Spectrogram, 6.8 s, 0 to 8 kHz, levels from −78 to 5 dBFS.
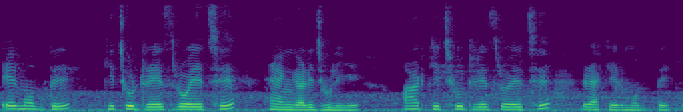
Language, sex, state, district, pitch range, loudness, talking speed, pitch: Bengali, female, West Bengal, Cooch Behar, 165-215 Hz, -18 LUFS, 130 wpm, 185 Hz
